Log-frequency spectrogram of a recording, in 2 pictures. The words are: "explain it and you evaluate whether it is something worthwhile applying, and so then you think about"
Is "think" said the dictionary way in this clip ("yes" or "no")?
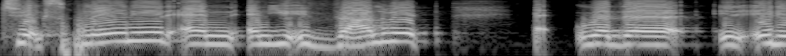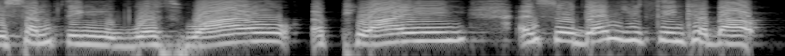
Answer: yes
